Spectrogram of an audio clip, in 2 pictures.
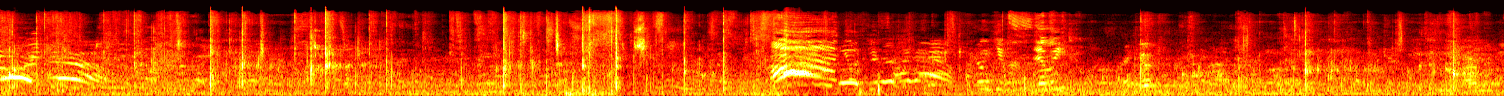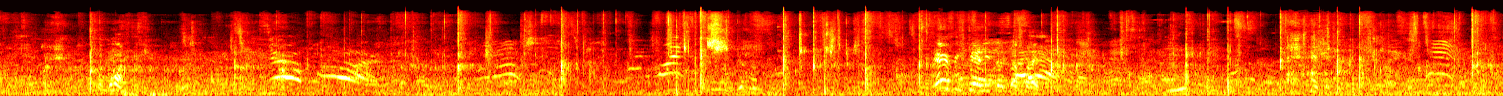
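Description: Indistinct voices of people around outdoor pickleball courts, one louder call about eight seconds in, with scattered sharp pops of paddles hitting the ball on nearby courts.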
